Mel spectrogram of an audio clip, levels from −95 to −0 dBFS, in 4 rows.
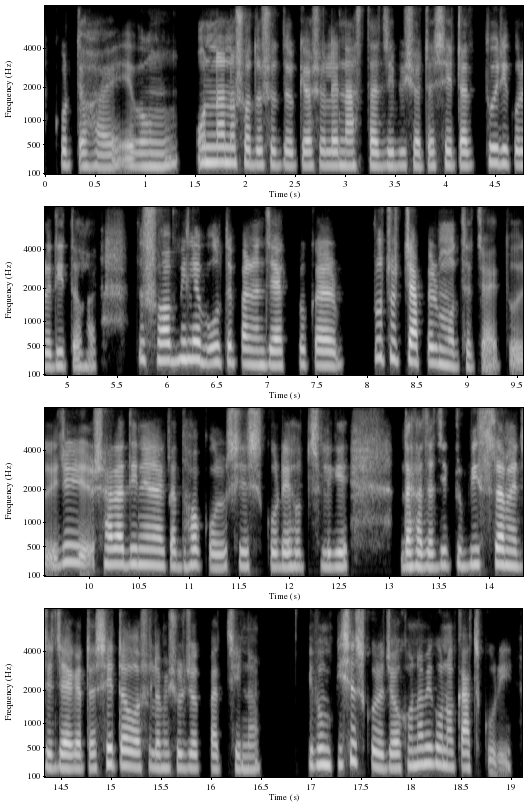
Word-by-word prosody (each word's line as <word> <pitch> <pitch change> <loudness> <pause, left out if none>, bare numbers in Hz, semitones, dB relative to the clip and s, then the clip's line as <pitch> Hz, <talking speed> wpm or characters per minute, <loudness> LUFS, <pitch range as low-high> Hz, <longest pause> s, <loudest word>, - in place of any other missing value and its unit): করতে 200 -2 -5
হয় 170 -2 -4 0.2
এবং 185 0 -3 0.5
অন্যান্য 230 0 +3
সদস্যদেরকে 200 -2 -3
আসলে 190 -1 -2
নাস্তার 185 0 0
যে 190 - -1
বিষয়টা 185 -1 -2
সেটা 190 -1 0 0.2
তৈরি 225 -2 0
করে 195 -1 +1
দিতে 200 -1 -3
হয়। 195 +1 -9 0.4
তো - - -8
সব 270 -1 +4
মিলে 285 0 +4
বলতে 245 0 0
পারেন, 220 -2 +2
যে - - +2
এক 205 - -12
প্রকার 210 -1 +3 0.5
প্রচুর 305 -2 -1
চাপের 245 -2 +5
মধ্যে 195 -1 -4
যায়। - - -4
তো - - -16 0.2
এই - - -3
যে 265 - +3 0.3
সারাদিনের 230 -1 +3
একটা 210 - -3
ধকল 205 -4 -2 0.2
শেষ 205 0 +2 0.2
করে 200 0 0
হচ্ছে 200 - 0
হলো 200 -1 -3
গিয়ে, 200 0 +2 0.6
দেখা 205 0 +5
যায় 195 -1 0
যে - - -1
একটু 220 - -8
বিশ্রামের 230 -1 +5
যে 200 - +1
জায়গাটা, 195 0 +3
সেটাও 230 -2 +3
আসলে 210 0 -6
আমি 200 - -5
সুযোগ 200 -1 -2
পাচ্ছি 190 +1 -3
না। 180 - -5 0.6
এবং 240 +1 +1
বিশেষ 270 +4 +5
করে 215 -3 +1
যখন 200 +3 -1
আমি 255 +1 +1
কোনো 225 -3 -1
কাজ 205 0 +2
করি, - - -9
205 Hz, 180 wpm, -24 LUFS, 195-230 Hz, 0.6 s, চাপের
